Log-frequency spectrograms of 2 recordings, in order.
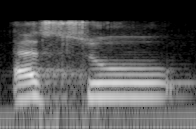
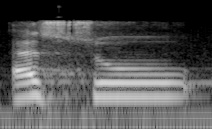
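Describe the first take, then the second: No difference in how they are said.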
